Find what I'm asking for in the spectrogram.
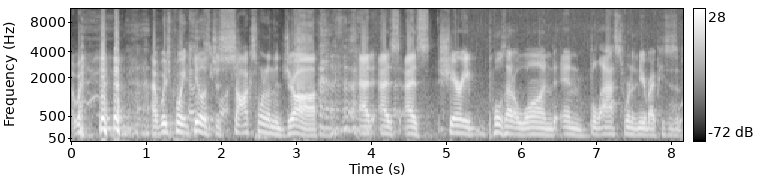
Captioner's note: laughs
